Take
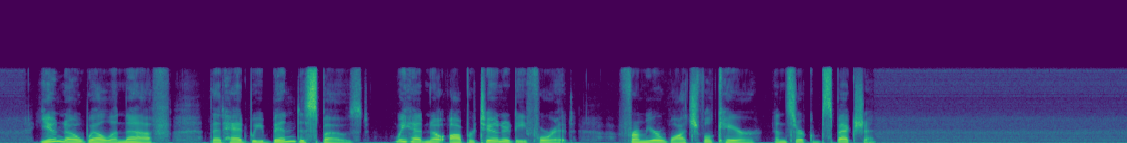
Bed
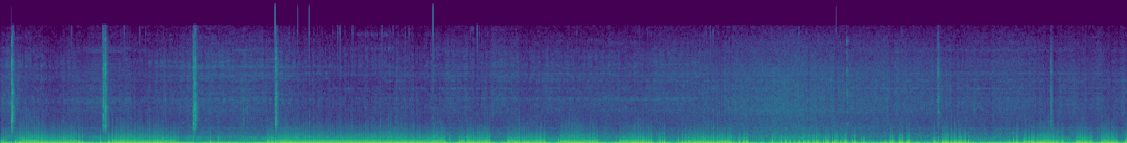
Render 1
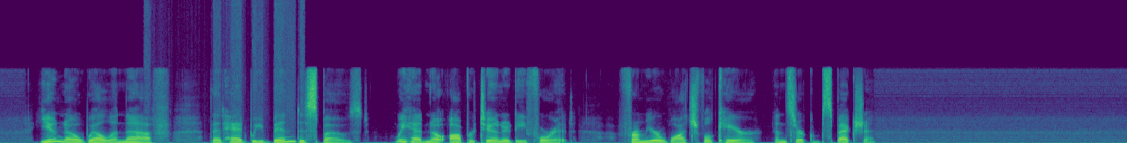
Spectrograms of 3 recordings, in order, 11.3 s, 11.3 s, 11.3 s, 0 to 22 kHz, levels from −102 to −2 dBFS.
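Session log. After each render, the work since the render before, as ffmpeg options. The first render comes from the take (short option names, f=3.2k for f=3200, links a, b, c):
-filter_complex "[0:a]asettb=1/sr,asplit=3[a][b][c];[a]atrim=end=1.444[d];[b]atrim=start=1.44:end=3.05,asetpts=PTS-STARTPTS,afade=t=in:d=0.004:c=qsin,afade=t=out:st=1.606:d=0.004:c=qsin,acrusher=bits=8:mode=log:mix=0:aa=0.000001[e];[c]atrim=start=3.046[f];[d][e]acrossfade=d=0.004:c1=hsin:c2=qsin[g];[g][f]acrossfade=d=0.004:c1=qsin:c2=hsin,asettb=1/sr,asplit=3[h][i][j];[h]atrim=end=4.064[k];[i]atrim=start=4.06:end=5.41,asetpts=PTS-STARTPTS,afade=t=in:d=0.004:c=qsin,afade=t=out:st=1.346:d=0.004:c=qsin,equalizer=f=9.5k:t=o:w=0.76:g=6[l];[j]atrim=start=5.406[m];[k][l]acrossfade=d=0.004:c1=hsin:c2=qsin[n];[n][m]acrossfade=d=0.004:c1=qsin:c2=hsin"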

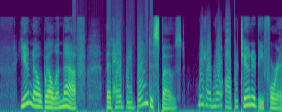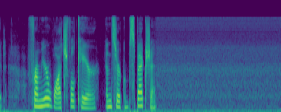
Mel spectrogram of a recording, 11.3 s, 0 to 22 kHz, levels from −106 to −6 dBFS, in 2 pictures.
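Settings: -filter_complex "[0:a]asettb=1/sr,asplit=3[a][b][c];[a]atrim=end=2.264[d];[b]atrim=start=2.26:end=2.9,asetpts=PTS-STARTPTS,afade=t=in:d=0.004:c=qsin,afade=t=out:st=0.636:d=0.004:c=qsin,asoftclip=type=hard:threshold=-28.5dB[e];[c]atrim=start=2.896[f];[d][e]acrossfade=d=0.004:c1=hsin:c2=qsin[g];[g][f]acrossfade=d=0.004:c1=qsin:c2=hsin,asettb=1/sr,asplit=3[h][i][j];[h]atrim=end=3.984[k];[i]atrim=start=3.98:end=4.8,asetpts=PTS-STARTPTS,afade=t=in:d=0.004:c=qsin,afade=t=out:st=0.816:d=0.004:c=qsin,aeval=exprs='(tanh(31.6*val(0)+0.35)-tanh(0.35))/31.6':c=same[l];[j]atrim=start=4.796[m];[k][l]acrossfade=d=0.004:c1=hsin:c2=qsin[n];[n][m]acrossfade=d=0.004:c1=qsin:c2=hsin,asettb=1/sr,asplit=3[o][p][q];[o]atrim=end=6.614[r];[p]atrim=start=6.61:end=7.78,asetpts=PTS-STARTPTS,afade=t=in:d=0.004:c=qsin,afade=t=out:st=1.166:d=0.004:c=qsin,highpass=f=420:p=1[s];[q]atrim=start=7.776[t];[r][s]acrossfade=d=0.004:c1=hsin:c2=qsin[u];[u][t]acrossfade=d=0.004:c1=qsin:c2=hsin"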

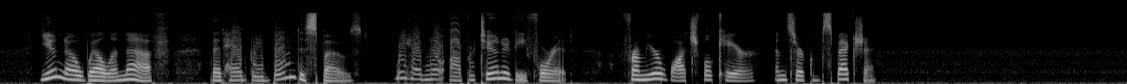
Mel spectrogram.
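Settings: -af anull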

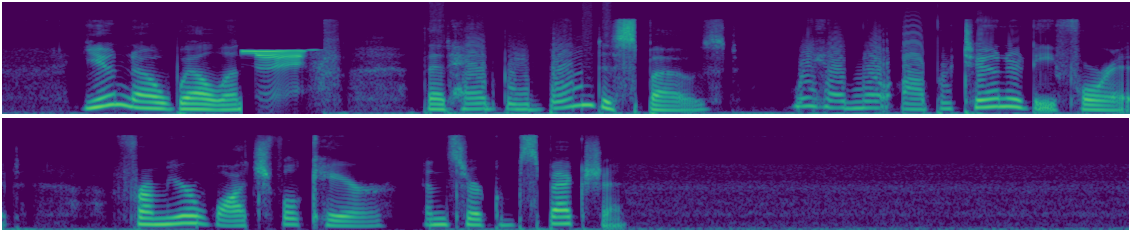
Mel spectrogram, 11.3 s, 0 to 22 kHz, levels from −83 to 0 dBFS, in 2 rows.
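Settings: -filter_complex "[0:a]asettb=1/sr,asplit=3[a][b][c];[a]atrim=end=1.194[d];[b]atrim=start=1.19:end=1.61,asetpts=PTS-STARTPTS,afade=t=in:d=0.004:c=qsin,afade=t=out:st=0.416:d=0.004:c=qsin,lowpass=f=3.2k:t=q:w=0.5098,lowpass=f=3.2k:t=q:w=0.6013,lowpass=f=3.2k:t=q:w=0.9,lowpass=f=3.2k:t=q:w=2.563,afreqshift=-3800[e];[c]atrim=start=1.606[f];[d][e]acrossfade=d=0.004:c1=hsin:c2=qsin[g];[g][f]acrossfade=d=0.004:c1=qsin:c2=hsin,asettb=1/sr,asplit=3[h][i][j];[h]atrim=end=4.834[k];[i]atrim=start=4.83:end=5.23,asetpts=PTS-STARTPTS,afade=t=in:d=0.004:c=qsin,afade=t=out:st=0.396:d=0.004:c=qsin,asoftclip=type=hard:threshold=-18.5dB[l];[j]atrim=start=5.226[m];[k][l]acrossfade=d=0.004:c1=hsin:c2=qsin[n];[n][m]acrossfade=d=0.004:c1=qsin:c2=hsin"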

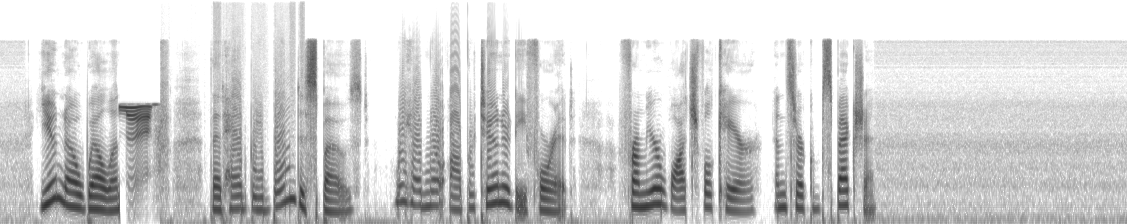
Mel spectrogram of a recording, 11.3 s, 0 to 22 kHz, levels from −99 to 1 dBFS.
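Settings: -af "highpass=f=88:p=1"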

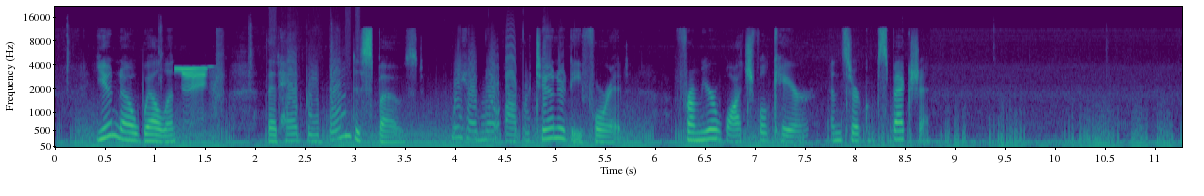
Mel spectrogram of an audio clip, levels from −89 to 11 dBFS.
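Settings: -filter_complex "[1:a]volume=-11.5dB[a];[0:a][a]amix=inputs=2:normalize=0"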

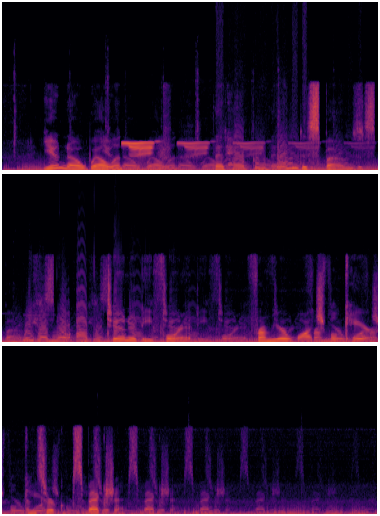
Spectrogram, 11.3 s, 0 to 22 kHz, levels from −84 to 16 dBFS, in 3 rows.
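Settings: -af "aecho=1:1:555|1110|1665|2220|2775:0.282|0.132|0.0623|0.0293|0.0138"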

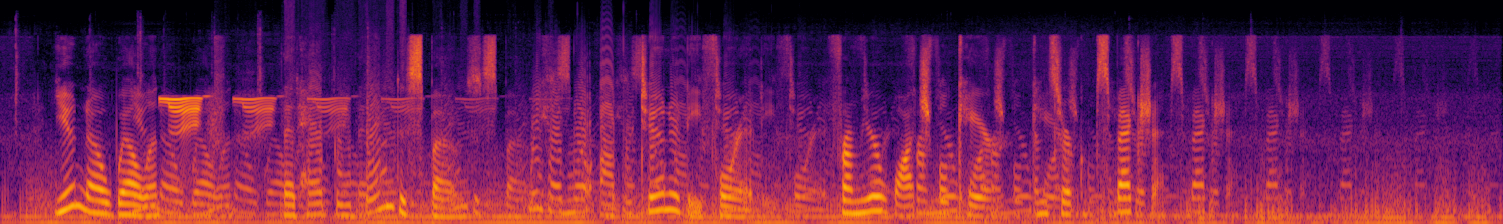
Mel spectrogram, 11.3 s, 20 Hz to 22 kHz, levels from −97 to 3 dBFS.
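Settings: -af "volume=6dB,alimiter=limit=-3dB:level=0:latency=1"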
